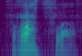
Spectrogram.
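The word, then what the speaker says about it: Wrocław: You know, Breslau is now, I'm pronounced, no, I don't think I can be corrected by anyone here, but let me try, Wroclaw, okay?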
